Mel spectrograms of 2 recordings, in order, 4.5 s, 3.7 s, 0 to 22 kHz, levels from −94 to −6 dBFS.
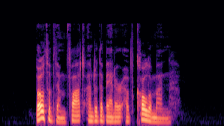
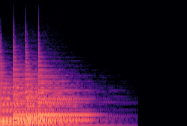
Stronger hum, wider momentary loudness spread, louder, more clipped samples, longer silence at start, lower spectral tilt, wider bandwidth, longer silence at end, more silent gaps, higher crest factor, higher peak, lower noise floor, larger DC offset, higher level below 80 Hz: neither; about the same, 16 LU vs 14 LU; first, -23 LUFS vs -27 LUFS; neither; first, 0.7 s vs 0 s; about the same, -8.5 dB/octave vs -7.5 dB/octave; about the same, 11.5 kHz vs 12.5 kHz; second, 1.1 s vs 1.75 s; neither; about the same, 22 dB vs 18 dB; first, -2 dBFS vs -10 dBFS; second, -84 dBFS vs under -90 dBFS; neither; second, -50 dBFS vs -38 dBFS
